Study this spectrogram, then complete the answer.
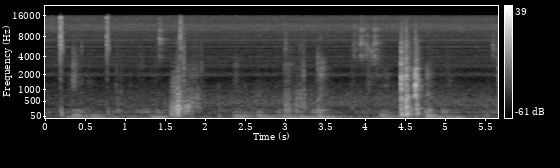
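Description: A lantern clicks as it is lit and put out.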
